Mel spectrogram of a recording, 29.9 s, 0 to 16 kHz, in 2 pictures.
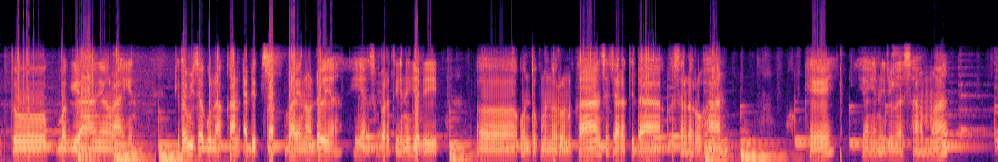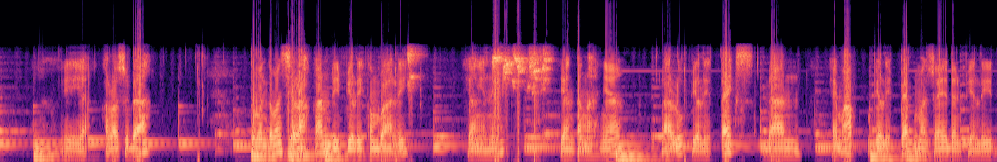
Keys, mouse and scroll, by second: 22.2 ctrl+z.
